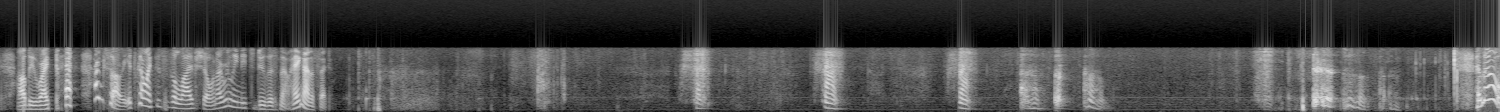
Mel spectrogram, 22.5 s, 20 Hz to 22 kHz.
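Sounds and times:
speech: 0.2s - 5.0s
person blowing nose: 10.2s - 10.8s, 12.2s - 12.8s, 14.2s - 16.6s, 18.8s - 20.0s
person sniffing: 10.2s - 10.8s, 12.2s - 12.8s, 14.2s - 16.6s, 18.8s - 19.7s
person coughing and clearing throat: 15.3s - 16.7s, 19.5s - 21.2s.

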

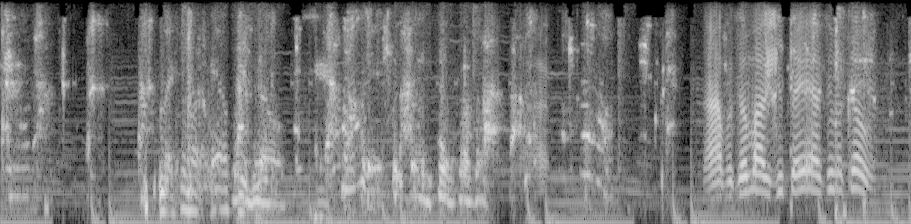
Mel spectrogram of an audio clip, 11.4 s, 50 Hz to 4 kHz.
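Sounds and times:
dog barking angrily: 0.0s - 7.0s
speech: 2.0s - 6.3s, 8.8s - 11.3s.

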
